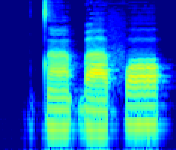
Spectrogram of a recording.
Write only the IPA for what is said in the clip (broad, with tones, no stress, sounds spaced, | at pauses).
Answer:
t ã˨ ɓ a˨ f ɔ˦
